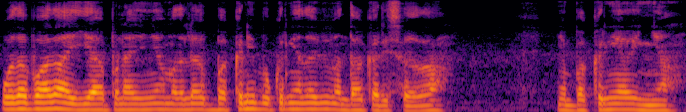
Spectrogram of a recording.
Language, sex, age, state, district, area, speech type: Dogri, male, 18-30, Jammu and Kashmir, Reasi, rural, spontaneous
